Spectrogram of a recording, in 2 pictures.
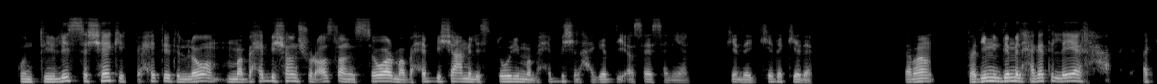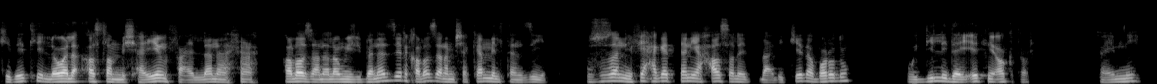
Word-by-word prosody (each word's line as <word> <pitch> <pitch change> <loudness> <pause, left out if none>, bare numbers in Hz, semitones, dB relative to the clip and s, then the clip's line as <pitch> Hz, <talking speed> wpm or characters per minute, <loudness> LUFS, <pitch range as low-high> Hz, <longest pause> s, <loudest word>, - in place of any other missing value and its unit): كنت 125 0 -4
لسَّه 150 +5 0
شاكك 150 -2 +1
في - - -11
حتّة 150 -2 -3
اللي 125 +2 +1
هو 155 +1 +4
ما 120 -3 -3
باحبِّش 155 +4 -3
أنشُر 155 -2 -1
أصلًا 140 -4 -2
الصور، 145 +6 +3
ما 115 -4 0
باحبِّش 135 +4 -4
أعمل 130 -4 0
story، - - -15 0.2
ما 115 -2 -1
باحبِّش 130 +5 -9
الحاجات 110 +2 -6
دي 115 - -9
أساسًا 115 -4 -7
يعني 100 -2 -12 0.4
كده 110 -3 -5
كده - - -3
كده. - - -2 0.9
تمام، 135 +4 +2 0.3
فدي 135 +6 +2
من 160 -2 +2
ضمن 160 +1 +4
الحاجات 155 +2 0
اللي 150 +1 +2
هي 160 - +3
ح - - -13 0.3
أكَّدت 135 +6 -3
لي 155 - +1
اللي 125 -2 +4
هو 135 +1 +11
لأ، 130 0 +3
أصلًا 130 -2 +1
مش 110 0 -2
هينفَع 120 -2 +3
إن 110 +3 -2
أنا 120 -4 0
ه 115 -2 -4 0.2
خلاص، 130 0 +7
أنا 120 0 +2
لو 120 0 +3
مش 120 -1 0
بانزِل 160 +9 +1
خلاص 160 0 0
أنا 125 - +3
مش 120 -2 -3
هاكمّل 140 -3 -1
تنزيل، 110 -2 -5 0.4
خصوصًا 145 +8 0
إن 145 -5 +1
في 145 +6 -1
حاجات 155 +2 0
تانية 150 -2 +2
حصلت 135 -3 -1
بعد 105 0 -5
كده 150 -1 0
برضه، 155 +7 +1 0.6
ودي 115 +4 -5
اللي 150 -1 +2
ضايقتني 130 +1 +2
أكتر، 125 +1 -5 0.6
فاهمني؟ 130 +7 -4
130 Hz, 175 wpm, -23 LUFS, 120-150 Hz, 0.9 s, هو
